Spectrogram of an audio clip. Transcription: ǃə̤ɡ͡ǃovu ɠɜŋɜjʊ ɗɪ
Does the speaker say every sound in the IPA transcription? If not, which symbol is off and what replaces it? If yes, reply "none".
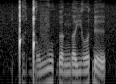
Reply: none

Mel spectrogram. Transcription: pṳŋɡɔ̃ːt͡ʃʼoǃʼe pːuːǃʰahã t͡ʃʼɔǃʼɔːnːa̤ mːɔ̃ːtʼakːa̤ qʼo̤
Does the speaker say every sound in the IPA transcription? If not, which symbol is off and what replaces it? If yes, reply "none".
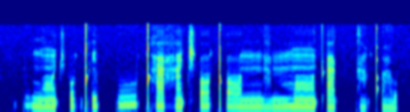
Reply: none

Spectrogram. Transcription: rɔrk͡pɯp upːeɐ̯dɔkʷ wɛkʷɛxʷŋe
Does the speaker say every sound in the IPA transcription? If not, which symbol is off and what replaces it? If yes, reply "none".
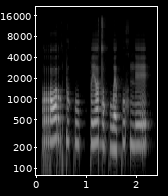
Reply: p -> kʷ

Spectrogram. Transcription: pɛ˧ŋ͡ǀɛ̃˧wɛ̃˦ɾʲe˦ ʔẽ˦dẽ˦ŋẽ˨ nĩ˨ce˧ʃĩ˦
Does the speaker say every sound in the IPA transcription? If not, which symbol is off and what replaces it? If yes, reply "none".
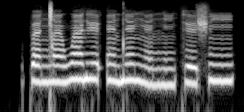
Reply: c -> k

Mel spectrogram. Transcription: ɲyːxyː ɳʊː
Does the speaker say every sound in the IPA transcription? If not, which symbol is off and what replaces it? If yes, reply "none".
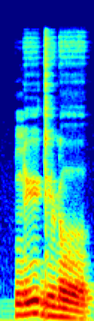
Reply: x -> ɡ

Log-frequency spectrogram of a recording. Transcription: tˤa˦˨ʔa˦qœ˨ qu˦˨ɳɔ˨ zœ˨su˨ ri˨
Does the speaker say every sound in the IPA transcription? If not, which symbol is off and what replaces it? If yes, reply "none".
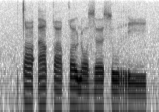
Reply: none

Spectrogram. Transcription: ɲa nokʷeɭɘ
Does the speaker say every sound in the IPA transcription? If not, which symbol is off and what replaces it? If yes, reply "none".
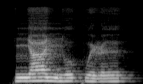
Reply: n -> ɲ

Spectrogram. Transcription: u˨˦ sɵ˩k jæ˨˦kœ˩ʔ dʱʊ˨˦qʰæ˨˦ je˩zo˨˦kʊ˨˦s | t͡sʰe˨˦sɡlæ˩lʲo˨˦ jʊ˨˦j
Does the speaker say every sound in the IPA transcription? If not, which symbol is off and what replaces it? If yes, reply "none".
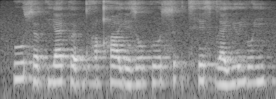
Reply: ɵ˩ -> œ˩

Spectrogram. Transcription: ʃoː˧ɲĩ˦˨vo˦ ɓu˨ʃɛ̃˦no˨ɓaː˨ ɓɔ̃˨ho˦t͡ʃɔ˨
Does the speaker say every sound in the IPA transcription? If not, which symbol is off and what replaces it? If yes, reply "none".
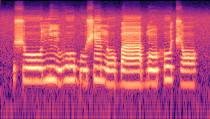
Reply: none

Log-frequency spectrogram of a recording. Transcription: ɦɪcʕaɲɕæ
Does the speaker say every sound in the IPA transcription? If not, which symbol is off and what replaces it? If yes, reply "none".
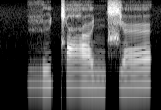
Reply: none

